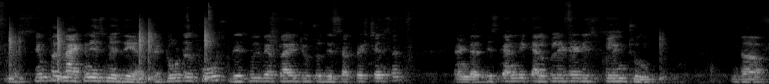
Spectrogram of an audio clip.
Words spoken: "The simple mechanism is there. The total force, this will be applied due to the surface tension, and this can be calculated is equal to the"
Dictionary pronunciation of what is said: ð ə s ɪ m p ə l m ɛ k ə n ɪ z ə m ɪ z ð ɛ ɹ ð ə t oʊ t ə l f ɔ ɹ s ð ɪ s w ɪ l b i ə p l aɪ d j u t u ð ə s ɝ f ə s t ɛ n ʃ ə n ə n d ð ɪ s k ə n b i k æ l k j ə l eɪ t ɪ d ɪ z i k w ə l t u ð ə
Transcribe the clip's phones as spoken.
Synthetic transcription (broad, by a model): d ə s ɪ m p ə l m ɛ k ə n ɪ z ə m ɪ z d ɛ ɹ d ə t oʊ t ə l f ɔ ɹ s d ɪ s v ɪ l b i ə p l aɪ d j u t u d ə s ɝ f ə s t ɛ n s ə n ə n d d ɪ s k ə n b i k æ l k j ə l eɪ t ɪ d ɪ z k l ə n t u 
